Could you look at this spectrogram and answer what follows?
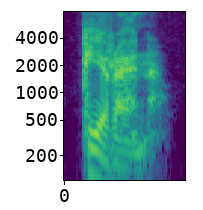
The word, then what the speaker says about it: Peiran: I'll spell that for you, Mel. P-E-I-R-A-N, Piran. And this association was pulled together of explorers,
